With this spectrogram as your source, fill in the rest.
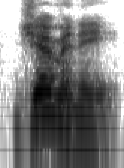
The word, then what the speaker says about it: Gemini: aircraft and 16 ships involved in the 1965 geminy program and by the way it is I meant to download that it is pronounced Jiminy like the the uh Walt Disney Pinocchio movie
